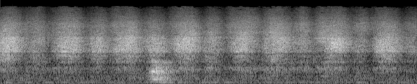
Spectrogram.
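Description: Diamond file in a Toko Edge Tuner Pro stroked back and forth along a ski's steel side edge, about three rasping strokes a second, sharpening the edge.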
